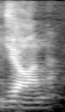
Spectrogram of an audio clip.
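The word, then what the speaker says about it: جان: other Persians a lot it's a three-letter word spelled Jan pronounced John and when you tell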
